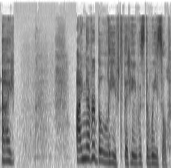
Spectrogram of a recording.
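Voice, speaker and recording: An actress playing a wary, grieving young woman in a video game, speaking slowly and sighing often. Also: mid-range voice, expressive, mellow, slight background noise, close to an everyday voice. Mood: hesitant. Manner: slow, guarded, sighing.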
